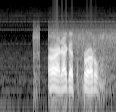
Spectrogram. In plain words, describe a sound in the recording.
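An older man speaks through a headset intercom.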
